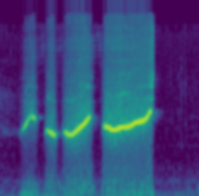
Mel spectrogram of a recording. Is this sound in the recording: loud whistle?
yes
